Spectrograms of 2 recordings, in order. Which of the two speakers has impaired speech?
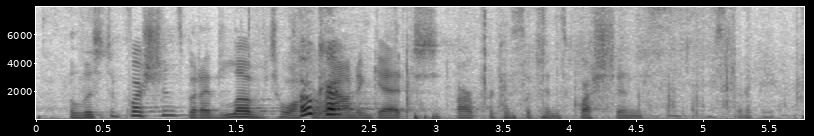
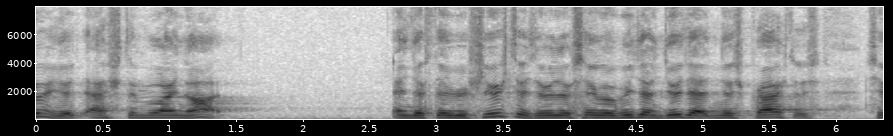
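The second: stage 4 oral cancer; stage 4, HPV-related, radical tonsillectomy, neck dissection; survivor, past seven weeks chemoradiation; needed feeding tube during chemoradiation.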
